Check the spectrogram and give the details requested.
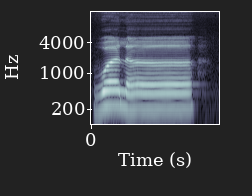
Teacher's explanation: لا الف مدہ، خالی الف لام پہ زبر 2 حرکات لمبا کریں گے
